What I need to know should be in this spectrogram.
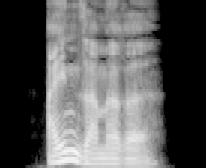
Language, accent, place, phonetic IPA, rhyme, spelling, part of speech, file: German, Germany, Berlin, [ˈaɪ̯nzaːməʁə], -aɪ̯nzaːməʁə, einsamere, adjective, De-einsamere.ogg
- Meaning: inflection of einsam: 1. strong/mixed nominative/accusative feminine singular comparative degree 2. strong nominative/accusative plural comparative degree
